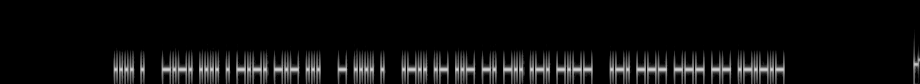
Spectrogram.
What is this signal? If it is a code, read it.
Morse code, heard as a keyed tone, about 44 wpm, 700 Hz. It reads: HE CHECKS THE LAUNDRY ROOM.
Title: Easy Phrases 45wpm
